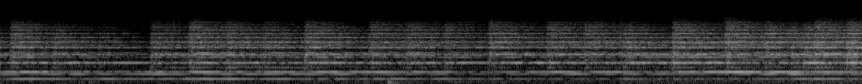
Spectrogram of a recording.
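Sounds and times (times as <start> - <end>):
church bells ringing in a steady peal: 0.0 - 8.6.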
